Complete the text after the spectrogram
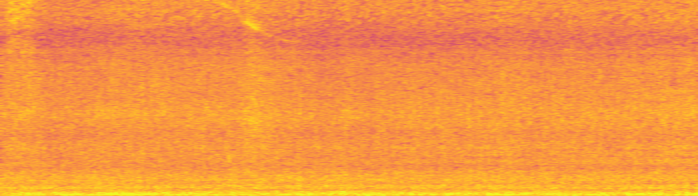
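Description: A car drives fast along a road, its engine and tyres rumbling steadily from inside.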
